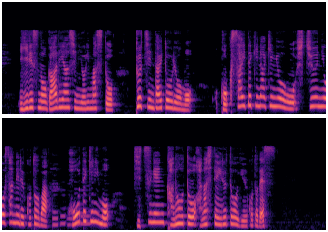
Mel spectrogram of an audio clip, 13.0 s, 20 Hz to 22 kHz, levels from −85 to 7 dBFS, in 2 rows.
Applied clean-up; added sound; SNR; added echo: classical method log-MMSE.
